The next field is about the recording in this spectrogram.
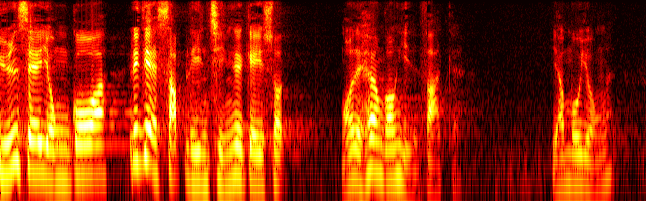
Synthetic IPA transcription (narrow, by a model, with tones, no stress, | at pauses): yː˨˥nsɛː˧jʊ˨˩ŋkɔː˧aː˧niː˥t̪i˥hɐ˨˩jsɐ˨p̚liː˨˩nt͡sʰiː˨˩nkɛː˧ke˧jsɵ˨t̚ | ŋɔː˨˧t̪e˨jɦœː˥ŋkɔː˨˥ŋjiː˨˩nfa̰ː˧t̚kɛ˧ | jɐ˨˧wmo˨˧wjʊ˨ŋlɛ˥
